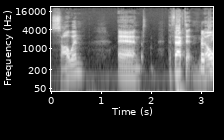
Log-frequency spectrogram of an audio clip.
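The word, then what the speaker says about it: Samhain: It's not pronounced Sam Hayne. It's pronounced Sin.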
